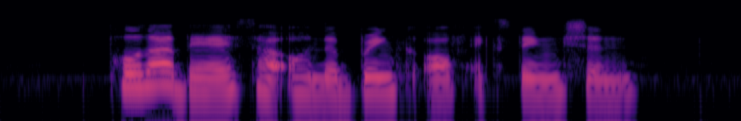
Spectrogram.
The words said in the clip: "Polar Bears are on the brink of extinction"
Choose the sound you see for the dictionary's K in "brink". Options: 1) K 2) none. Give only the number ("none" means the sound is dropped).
1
